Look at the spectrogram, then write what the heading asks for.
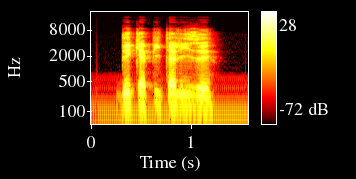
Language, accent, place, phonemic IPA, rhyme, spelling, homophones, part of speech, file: French, France, Lyon, /de.ka.pi.ta.li.ze/, -e, décapitaliser, décapitalisai / décapitalisé / décapitalisée / décapitalisées / décapitalisés / décapitalisez, verb, LL-Q150 (fra)-décapitaliser.wav
- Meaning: to take capital status away from a city; to make a city not a capital anymore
